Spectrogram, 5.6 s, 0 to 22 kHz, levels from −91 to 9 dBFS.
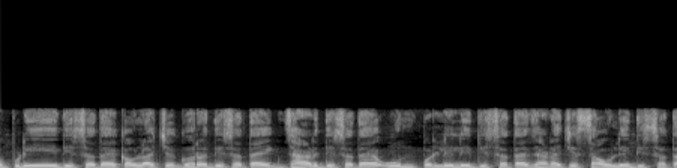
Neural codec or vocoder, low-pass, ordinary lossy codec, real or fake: none; none; none; real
